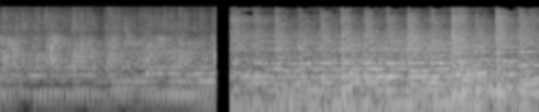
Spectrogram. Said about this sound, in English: Give the Lord a clap offering, somebody. Oh, that clap.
